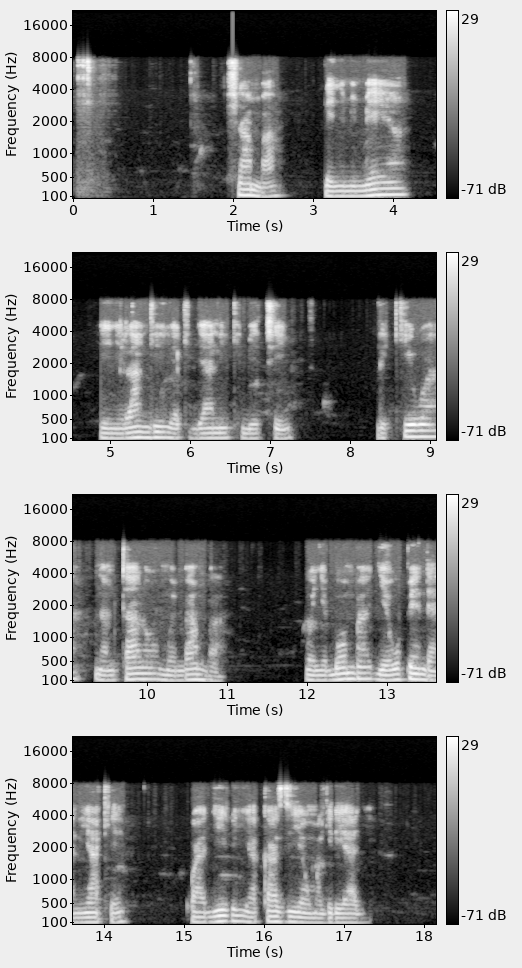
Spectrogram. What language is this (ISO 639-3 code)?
swa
